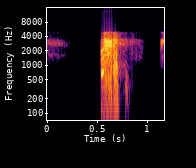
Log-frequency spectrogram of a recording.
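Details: Person with tree-pollen allergy during a spring sneezing fit: a single loud, explosive burst of air with a brief trailing breath; sneeze.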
